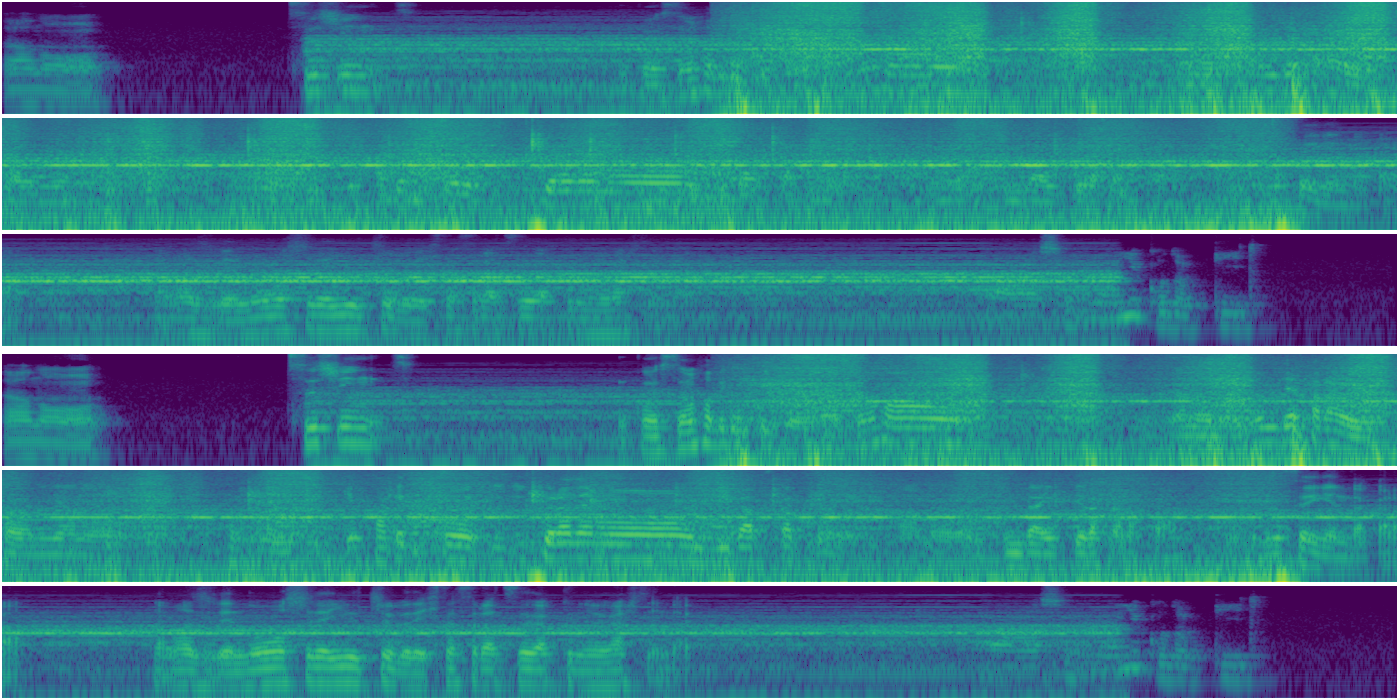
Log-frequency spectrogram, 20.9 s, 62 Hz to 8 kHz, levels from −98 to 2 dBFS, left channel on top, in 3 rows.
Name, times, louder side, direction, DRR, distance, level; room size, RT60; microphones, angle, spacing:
voice 1, 0.0-0.5 1.4-1.9 3.2-4.8 5.8-7.6 8.1-14.0 14.7-17.4, right 5 dB, 45° right, 0.3 m, -35 dB
sound 1, 1.5-19.5, left 5 dB, 85° left, 0.5 m, -31 dB
sound 2, 3.5-13.4, left 2 dB, 45° left, 0.8 m, -28 dB
voice 2, 12.3-12.8 18.8-20.2, left 3 dB, 60° left, 1.1 m, -45 dB
2.2 x 2.1 x 3.6 m
head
